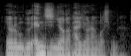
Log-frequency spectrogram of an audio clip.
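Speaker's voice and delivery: normal talking voice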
